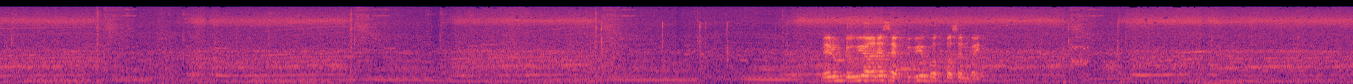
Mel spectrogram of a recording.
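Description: Car driving in GTA V near a military area, a steady mid-pitched engine drone under continuous talking, with a louder surge of engine and crash-like noise around the middle before settling back.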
